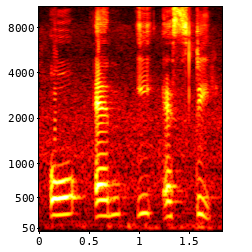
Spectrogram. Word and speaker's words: honest: The word honest, look at it carefully, Honest. The first letter is H, but we pronounce it as honest.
